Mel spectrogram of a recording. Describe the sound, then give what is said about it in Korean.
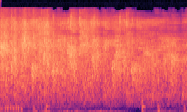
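An audience at a book launch claps steadily to welcome lecturer Park No-ja, a dense, even wash of many hands that holds at a constant level throughout, with a few low thumps mixed in and no voices. “그러면 큰 박수로 박노자 선생님 모시고 강연 듣도록 하겠습니다.”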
